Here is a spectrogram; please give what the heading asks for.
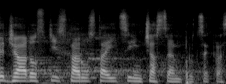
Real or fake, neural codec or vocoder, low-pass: fake; codec, 44.1 kHz, 7.8 kbps, DAC; 14.4 kHz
